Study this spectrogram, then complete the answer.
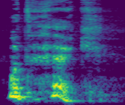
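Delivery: high-pitched mock shock; shocked parents. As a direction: squeak it out in disbelief. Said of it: "we're like".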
